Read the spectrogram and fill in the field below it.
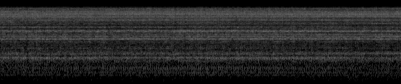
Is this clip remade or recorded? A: remade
